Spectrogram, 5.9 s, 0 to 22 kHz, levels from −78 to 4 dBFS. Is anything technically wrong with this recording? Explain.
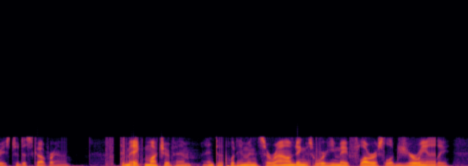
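Yes, the speech has two kinds of fault, packet loss with the last packet repeated and loose connector crackle, heard over a telephone-band line that cuts off above 4 kHz, as G.711 coding does.

Packet loss with last packet repeated, at 0.76 to 0.82 s, 2.74 to 2.78 s and 5.36 to 5.44 s: audio went missing for 60, 40 and 80 ms, and the receiver looped the last good chunk until fresh audio arrived. The loops ignore the pitch cycle, so the run buzzes at a steady rate, which fits 20 ms packets. It sounds like a brief robotic stutter.

Loose connector crackle, from 1.31 to 1.78 s and 3.84 to 4.05 s: a poor contact in the signal path kept making and breaking, chopping the audio into fragments. Each stretch comes through as an irregular burst of scratchy crackle over the speech.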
